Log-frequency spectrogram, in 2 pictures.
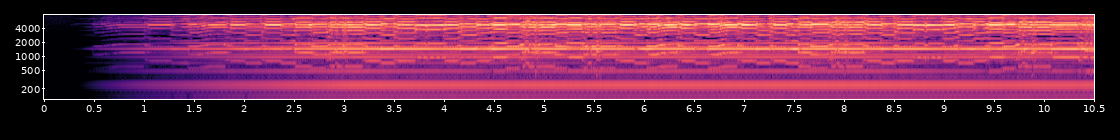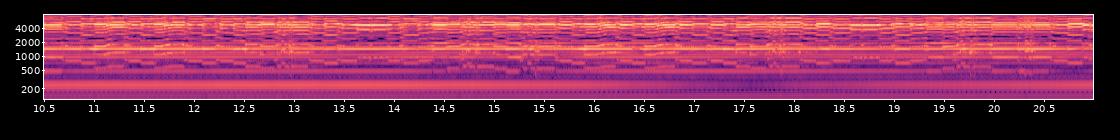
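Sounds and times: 
Scottish hornpipe on bagpipes: 0.6s - 20.9s.

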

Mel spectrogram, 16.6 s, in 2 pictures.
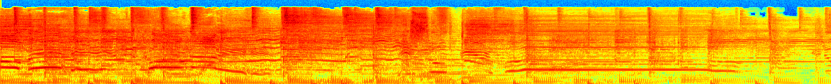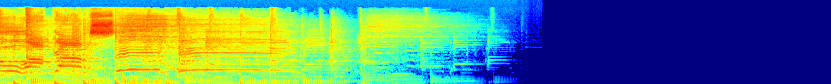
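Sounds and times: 
southern rock band playing: 0.0s - 12.6s.

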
